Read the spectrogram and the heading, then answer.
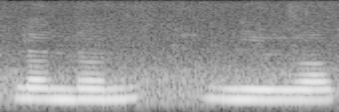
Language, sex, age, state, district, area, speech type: Assamese, female, 30-45, Assam, Nagaon, rural, spontaneous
